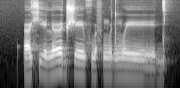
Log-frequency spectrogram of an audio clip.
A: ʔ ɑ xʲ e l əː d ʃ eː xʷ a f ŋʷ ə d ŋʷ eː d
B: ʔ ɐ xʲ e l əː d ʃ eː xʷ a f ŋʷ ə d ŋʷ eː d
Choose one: B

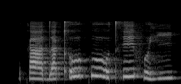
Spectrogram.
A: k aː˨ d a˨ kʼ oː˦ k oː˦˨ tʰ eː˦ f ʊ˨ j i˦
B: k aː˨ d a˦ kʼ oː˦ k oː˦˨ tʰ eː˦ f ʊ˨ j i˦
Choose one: A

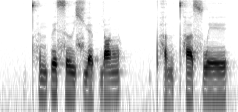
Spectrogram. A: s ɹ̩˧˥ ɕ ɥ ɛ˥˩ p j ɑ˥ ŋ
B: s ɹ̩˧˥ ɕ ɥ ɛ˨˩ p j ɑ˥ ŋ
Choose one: B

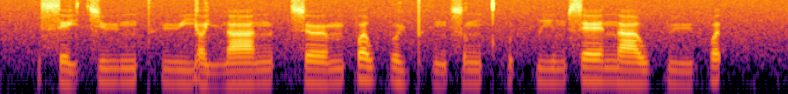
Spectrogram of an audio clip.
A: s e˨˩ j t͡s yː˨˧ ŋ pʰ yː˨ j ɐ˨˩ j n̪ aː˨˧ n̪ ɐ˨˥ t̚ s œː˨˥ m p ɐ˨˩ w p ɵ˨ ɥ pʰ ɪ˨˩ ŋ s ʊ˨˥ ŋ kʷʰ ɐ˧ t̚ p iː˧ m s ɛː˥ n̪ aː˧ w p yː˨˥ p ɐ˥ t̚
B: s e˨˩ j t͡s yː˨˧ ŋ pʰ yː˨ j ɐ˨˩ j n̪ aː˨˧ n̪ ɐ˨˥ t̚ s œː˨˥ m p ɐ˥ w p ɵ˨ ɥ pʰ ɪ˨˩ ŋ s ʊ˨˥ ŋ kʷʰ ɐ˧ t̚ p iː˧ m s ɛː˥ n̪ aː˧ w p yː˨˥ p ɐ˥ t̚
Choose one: B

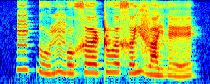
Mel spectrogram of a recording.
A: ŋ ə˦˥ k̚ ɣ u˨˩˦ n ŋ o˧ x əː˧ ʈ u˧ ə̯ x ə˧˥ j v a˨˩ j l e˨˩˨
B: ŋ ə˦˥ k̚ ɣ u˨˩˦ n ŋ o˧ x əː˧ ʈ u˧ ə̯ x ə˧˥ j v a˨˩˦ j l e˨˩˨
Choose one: A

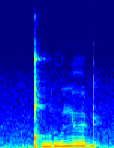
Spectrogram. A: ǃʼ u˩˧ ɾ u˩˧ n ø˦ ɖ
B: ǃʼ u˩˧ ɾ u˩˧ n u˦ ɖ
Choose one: A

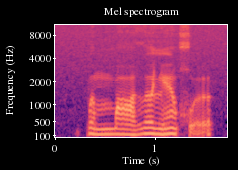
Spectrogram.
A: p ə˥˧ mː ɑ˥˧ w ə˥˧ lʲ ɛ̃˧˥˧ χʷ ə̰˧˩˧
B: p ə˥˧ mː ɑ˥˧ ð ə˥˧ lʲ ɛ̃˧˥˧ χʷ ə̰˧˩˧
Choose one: B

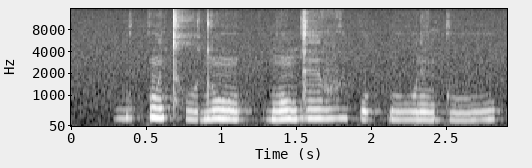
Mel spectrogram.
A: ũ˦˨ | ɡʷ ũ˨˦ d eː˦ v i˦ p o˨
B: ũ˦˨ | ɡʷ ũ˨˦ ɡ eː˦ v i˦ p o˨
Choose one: B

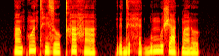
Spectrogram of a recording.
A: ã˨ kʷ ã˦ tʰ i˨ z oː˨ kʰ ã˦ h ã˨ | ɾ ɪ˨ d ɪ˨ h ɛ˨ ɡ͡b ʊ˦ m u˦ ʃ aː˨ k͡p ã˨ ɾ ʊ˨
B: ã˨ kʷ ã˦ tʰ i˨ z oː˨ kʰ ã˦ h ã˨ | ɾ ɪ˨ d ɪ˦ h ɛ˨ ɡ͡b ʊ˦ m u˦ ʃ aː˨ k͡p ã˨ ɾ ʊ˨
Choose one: B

